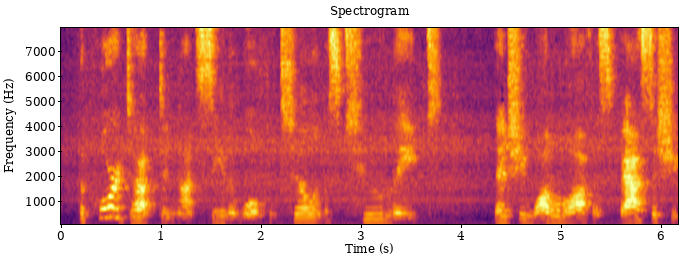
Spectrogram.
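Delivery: plain reading voice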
